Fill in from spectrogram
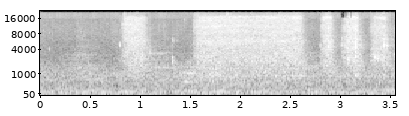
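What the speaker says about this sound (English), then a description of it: "I just use this sprayer, which tends to spray quite a bit" A hand sprayer mists clay lube onto a car's painted panel, ahead of claying with a Griot's synthetic clay. The spray gives a steady, close hiss that runs almost unbroken, with brief lighter gaps and puffs near the end.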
